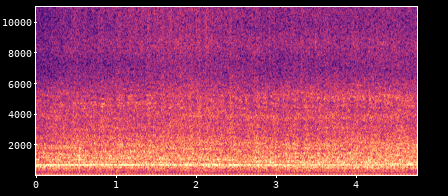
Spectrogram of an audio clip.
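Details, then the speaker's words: RealYou no-dilution foam cannon spraying undiluted Adam's Mega Foam, nearly empty: even, unbroken hiss with no sputter, surge or gurgle; flawless operation, 47-second run time, shorter because the thinner liquid passes through faster. "Um, this one performed absolutely flawless. No issue there, but it didn't last as long as the other one because again, it's a thinner liquid."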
